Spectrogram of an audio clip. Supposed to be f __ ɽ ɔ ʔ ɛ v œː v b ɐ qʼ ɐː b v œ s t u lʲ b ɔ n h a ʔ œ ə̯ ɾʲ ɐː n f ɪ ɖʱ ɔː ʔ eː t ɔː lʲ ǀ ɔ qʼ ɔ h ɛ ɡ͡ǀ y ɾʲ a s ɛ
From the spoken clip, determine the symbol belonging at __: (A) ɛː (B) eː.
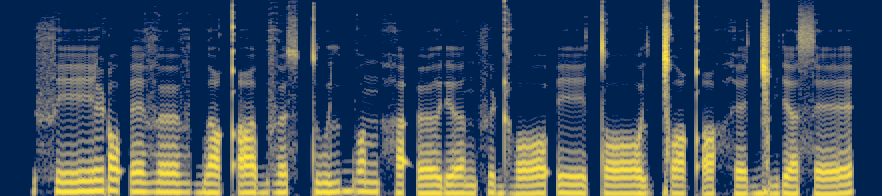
B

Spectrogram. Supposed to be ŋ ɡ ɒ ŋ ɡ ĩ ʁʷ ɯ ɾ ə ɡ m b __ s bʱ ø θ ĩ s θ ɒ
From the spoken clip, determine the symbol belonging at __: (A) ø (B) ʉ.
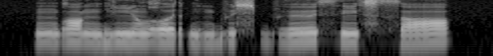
B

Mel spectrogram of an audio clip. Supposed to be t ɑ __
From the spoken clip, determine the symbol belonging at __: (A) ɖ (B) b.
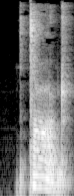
A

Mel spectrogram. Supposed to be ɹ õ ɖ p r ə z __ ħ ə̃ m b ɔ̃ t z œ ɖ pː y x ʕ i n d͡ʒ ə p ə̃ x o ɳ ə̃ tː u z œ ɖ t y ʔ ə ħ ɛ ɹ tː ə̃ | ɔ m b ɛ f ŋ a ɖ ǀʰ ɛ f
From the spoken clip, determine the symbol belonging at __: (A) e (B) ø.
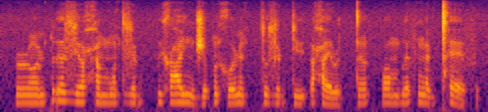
B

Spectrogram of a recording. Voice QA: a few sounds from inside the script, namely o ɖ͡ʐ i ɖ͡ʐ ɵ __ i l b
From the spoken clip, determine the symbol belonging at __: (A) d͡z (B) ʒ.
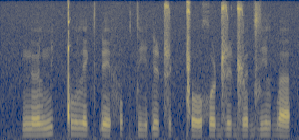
A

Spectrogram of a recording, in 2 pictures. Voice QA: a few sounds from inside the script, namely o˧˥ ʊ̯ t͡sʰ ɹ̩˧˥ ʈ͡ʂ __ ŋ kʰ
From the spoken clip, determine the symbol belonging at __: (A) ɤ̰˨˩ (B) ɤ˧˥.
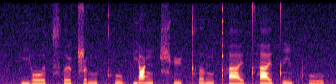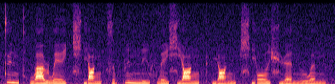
B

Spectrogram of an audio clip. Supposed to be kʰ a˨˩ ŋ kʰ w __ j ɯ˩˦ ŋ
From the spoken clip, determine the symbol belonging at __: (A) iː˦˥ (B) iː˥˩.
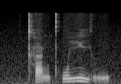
B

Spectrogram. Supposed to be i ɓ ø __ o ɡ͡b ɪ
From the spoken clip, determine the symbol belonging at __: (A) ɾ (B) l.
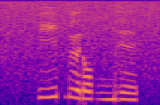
A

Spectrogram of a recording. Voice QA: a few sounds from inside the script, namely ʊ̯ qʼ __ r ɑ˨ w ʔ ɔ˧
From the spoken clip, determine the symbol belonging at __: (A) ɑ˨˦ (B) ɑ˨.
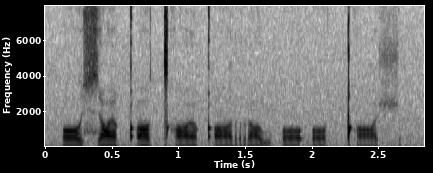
B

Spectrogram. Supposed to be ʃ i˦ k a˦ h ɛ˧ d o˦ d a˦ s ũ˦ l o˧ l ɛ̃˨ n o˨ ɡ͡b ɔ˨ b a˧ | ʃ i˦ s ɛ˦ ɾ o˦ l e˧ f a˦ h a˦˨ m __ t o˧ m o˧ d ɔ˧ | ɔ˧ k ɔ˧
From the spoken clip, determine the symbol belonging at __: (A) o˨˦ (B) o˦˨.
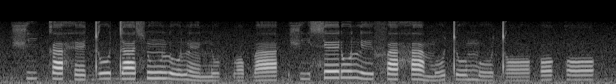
A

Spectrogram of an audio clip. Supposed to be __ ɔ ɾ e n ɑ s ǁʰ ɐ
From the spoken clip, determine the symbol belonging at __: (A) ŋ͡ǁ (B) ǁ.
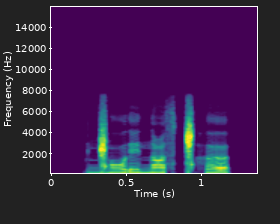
A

